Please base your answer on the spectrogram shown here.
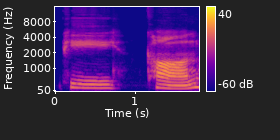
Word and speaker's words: pecan: what the tendencies are I tend to say P con with an AA vowel I also have heard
